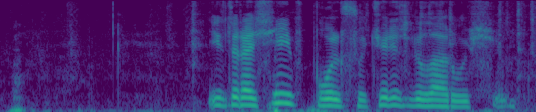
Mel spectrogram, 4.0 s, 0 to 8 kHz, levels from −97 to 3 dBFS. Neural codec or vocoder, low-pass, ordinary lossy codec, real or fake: codec, 16 kHz, 4 kbps, FunCodec, trained on Chinese and English, 50 frames a second; none; none; fake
